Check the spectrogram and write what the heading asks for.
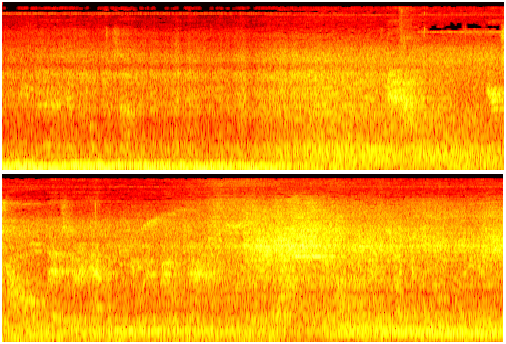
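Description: Deep rumble of a solid rocket booster firing, played loud through a hall's sound system, easing off after about three seconds. A rushing hiss rises near the end.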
